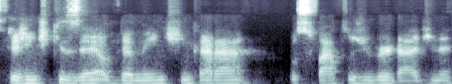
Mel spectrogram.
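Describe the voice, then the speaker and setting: In a dry, close sound with no echo, a man talks at a medium pitch. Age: 20s. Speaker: entrepreneur and content creator. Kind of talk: casual monologue vlog. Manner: fast; halting, with false starts.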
